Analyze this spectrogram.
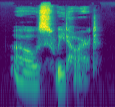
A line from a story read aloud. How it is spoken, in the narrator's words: Peter murmured sweetly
